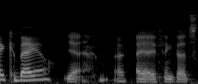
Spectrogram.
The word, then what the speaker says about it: Cabello: Ooh, is that how you say it, Cabello?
